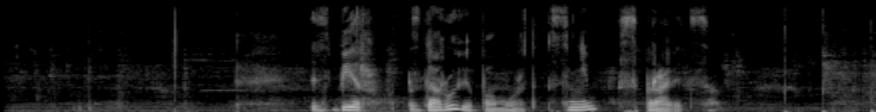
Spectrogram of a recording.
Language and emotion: Russian, neutral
